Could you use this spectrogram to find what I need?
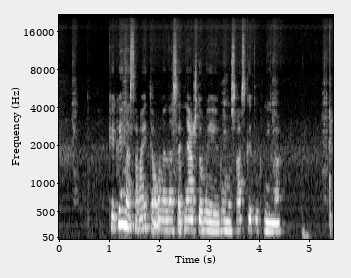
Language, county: Lithuanian, Vilnius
